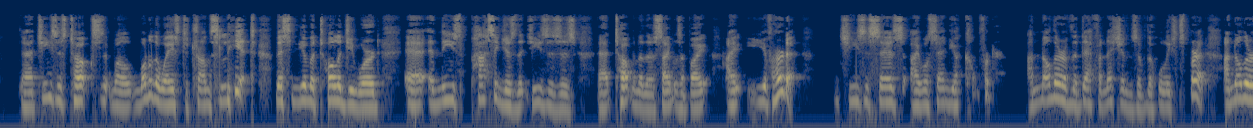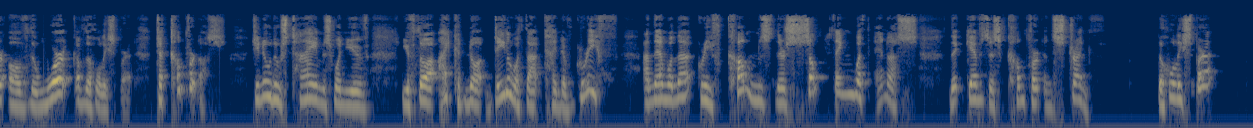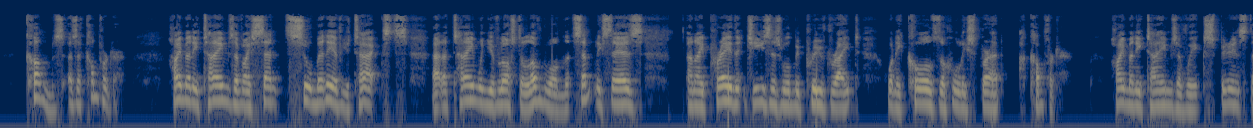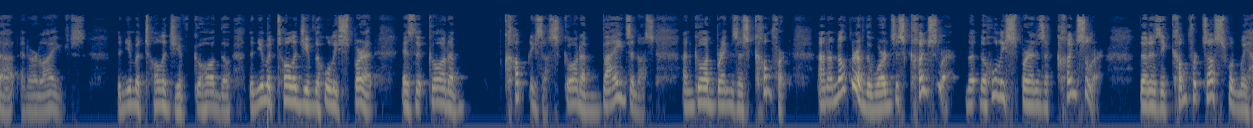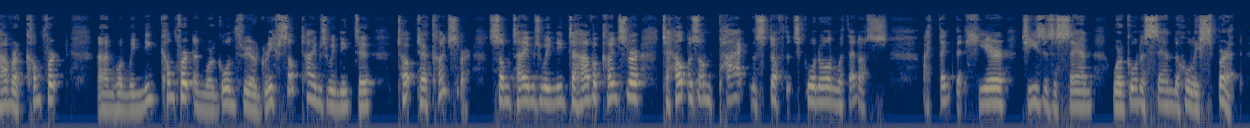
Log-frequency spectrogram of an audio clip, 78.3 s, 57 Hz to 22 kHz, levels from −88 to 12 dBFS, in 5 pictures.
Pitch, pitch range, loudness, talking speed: 180 Hz, 155-205 Hz, -28 LUFS, 190 wpm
